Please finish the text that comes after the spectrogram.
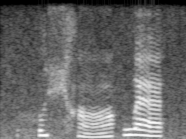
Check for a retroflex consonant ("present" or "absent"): absent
